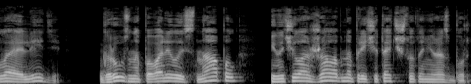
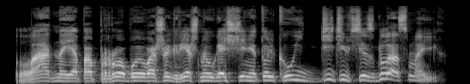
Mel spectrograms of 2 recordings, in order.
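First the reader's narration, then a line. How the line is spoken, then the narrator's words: Grumbled. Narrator (Russian): проворчал он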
